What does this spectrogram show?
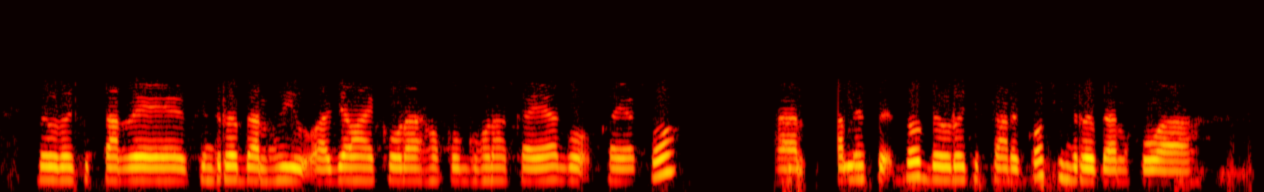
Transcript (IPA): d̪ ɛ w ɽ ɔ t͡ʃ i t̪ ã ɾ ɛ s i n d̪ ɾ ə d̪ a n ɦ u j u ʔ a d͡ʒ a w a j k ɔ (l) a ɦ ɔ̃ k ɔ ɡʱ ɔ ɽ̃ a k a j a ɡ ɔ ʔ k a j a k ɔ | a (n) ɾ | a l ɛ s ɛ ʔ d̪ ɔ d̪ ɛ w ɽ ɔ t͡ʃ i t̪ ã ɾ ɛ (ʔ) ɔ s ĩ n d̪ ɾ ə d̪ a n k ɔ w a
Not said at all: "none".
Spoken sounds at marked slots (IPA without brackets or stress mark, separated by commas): ɽ, none, k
